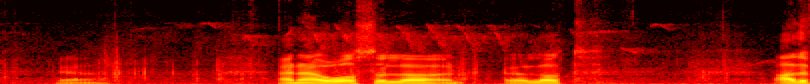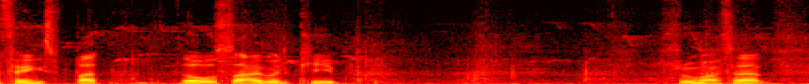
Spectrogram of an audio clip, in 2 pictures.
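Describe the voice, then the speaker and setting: Speaking at a moderate pace, a man keeps a medium pitch. His pitch variation is ordinary. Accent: Swedish. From Sweden. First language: Swedish. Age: 50s. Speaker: hiker vlogger. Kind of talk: vlog monologue. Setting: outdoors. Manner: halting.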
